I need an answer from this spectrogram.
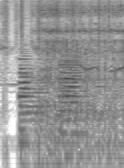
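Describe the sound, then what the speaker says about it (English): Cartoon pig Daddy Pig snoring, a low rumbling drone that starts after a brief pause and holds steady and close for the rest of the moment, with no talking over it. "It sounds like snoring."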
